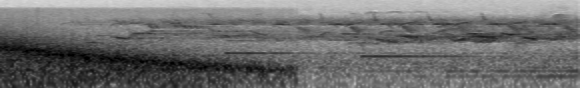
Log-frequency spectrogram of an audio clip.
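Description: A descending whoosh of swept noise, falling steadily in pitch and fading out about two seconds in, over a soft bed of small bird chirps that carries on to the end.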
